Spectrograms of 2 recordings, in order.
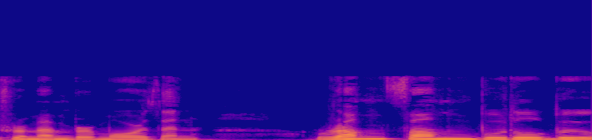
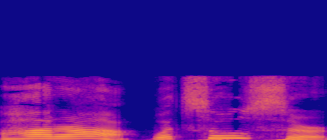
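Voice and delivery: high, astonished, amazed cry; 7 semitones higher, 4 dB louder than usual. Jack answers Ku about the things that hold souls; crying out in amazement. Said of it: "cried Jack in amazement".

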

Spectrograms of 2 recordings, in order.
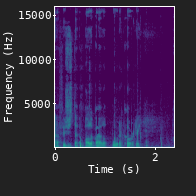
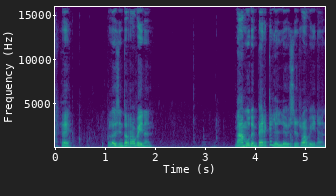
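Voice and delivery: very loud, voice breaking with excitement; 6 semitones higher, 12 dB louder than usual. Finding a ravine during a game stream, excited, voice cracking. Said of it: "Kivat nää mun voice crackit. Aina kun mä innostan ja alan puhua vähän kovempaa".

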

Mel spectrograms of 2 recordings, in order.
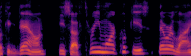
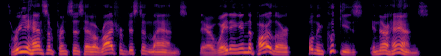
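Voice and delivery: ordinary delivery

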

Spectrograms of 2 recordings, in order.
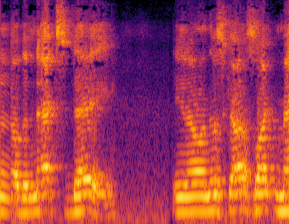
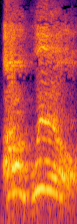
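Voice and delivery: put-on shrill, very high shout at full volume; 14 semitones higher than usual. Retelling a man walking off to talk to a manager, imitating a loud shout. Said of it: "as loud as he can".

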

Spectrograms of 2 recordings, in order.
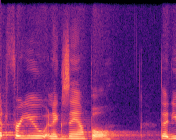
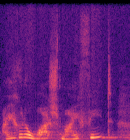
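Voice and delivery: very quiet, soft, startled little whisper; 15 dB quieter than usual. Retelling Jesus coming to wash feet in a full room: imitating Peter whispering. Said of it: "I imagine him kind of whispering".

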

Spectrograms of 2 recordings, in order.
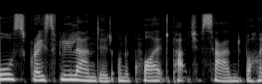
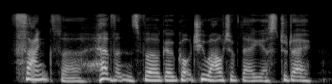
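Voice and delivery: plain reading voice

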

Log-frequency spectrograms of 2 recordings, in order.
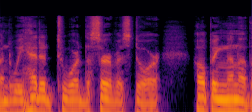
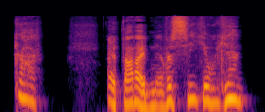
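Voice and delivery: very high moan; 10 semitones higher, 3 dB louder than usual. A woman, face buried in the narrator's chest, speaks to him, moaning. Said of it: "she moaned".

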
